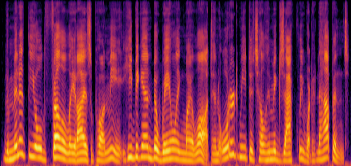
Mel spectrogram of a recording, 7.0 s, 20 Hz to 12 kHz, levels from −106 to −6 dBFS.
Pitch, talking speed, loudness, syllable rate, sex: 170 Hz, 205 wpm, -20 LUFS, 5.4 syllables/s, male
